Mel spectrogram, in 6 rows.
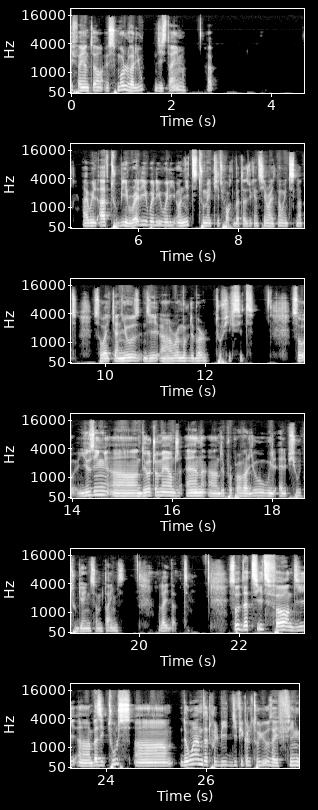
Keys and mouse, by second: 0.2-1.4 drag, 1.4 shift+middle click, 2.1 click, 2.4 e, 3.4 click, 3.7 e, 8.6-11.1 shift+middle drag, 11.1-12.8 drag, 12.8-15.8 ctrl+middle drag, 18.3-24.6 middle drag.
